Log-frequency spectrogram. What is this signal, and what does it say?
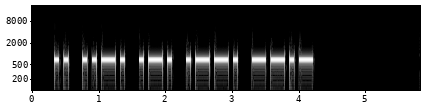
Morse code, heard as a keyed tone, about 17 wpm, 700 Hz. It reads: IFRPQ
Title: Code Groups - 5 Letter:Numbers - 17wpm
